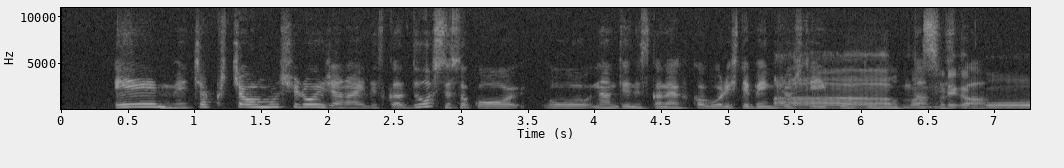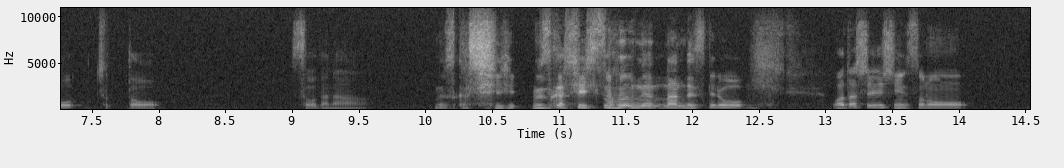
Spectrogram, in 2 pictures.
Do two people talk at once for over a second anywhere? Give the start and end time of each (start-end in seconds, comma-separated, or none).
5.3-7.0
